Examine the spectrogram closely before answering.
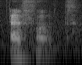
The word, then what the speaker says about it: effort: So where's the stress? The first syllable on the F. No? And the second syllable is? I mean, very short this one, no? Yes, it's a schwa. So it changes from or, as in John or Peter, to effort. Look, Effort.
